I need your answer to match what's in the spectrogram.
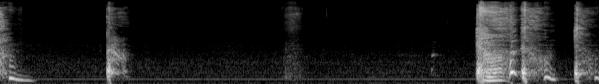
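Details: Adult who cannot shake a lingering cough: several harsh coughs, two single coughs, then a rough cluster of three to four coughs; persistent cough.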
